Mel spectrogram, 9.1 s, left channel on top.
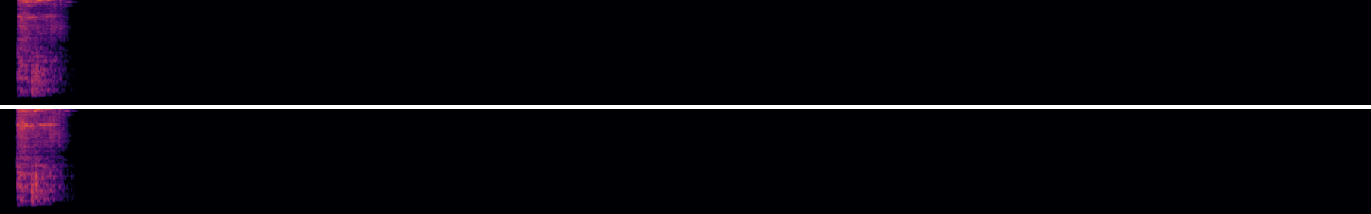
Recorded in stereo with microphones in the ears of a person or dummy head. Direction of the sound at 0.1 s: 60° right (ahead or behind).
